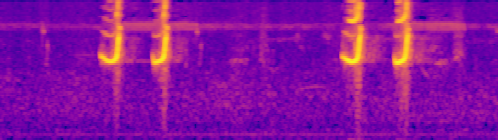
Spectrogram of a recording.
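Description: A female rain quail gives sharp, high, rising notes in two quick pairs, each pair about a quarter second apart, over a faint low hum.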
